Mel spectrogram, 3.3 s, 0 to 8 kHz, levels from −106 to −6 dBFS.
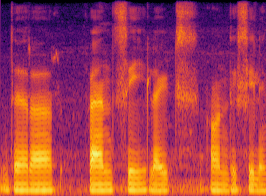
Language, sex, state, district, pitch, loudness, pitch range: English, male, Karnataka, Bangalore, 95 Hz, -19 LUFS, 90-100 Hz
